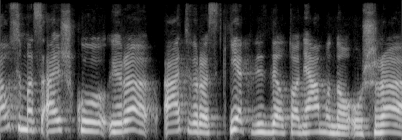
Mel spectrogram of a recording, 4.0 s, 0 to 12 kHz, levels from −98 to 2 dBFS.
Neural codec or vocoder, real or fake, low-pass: none; real; 10.8 kHz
